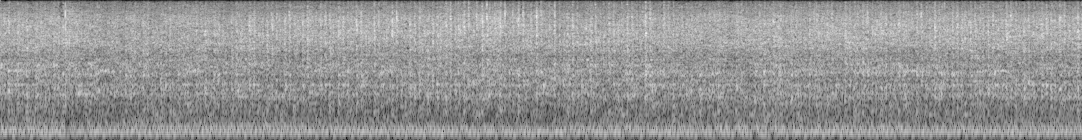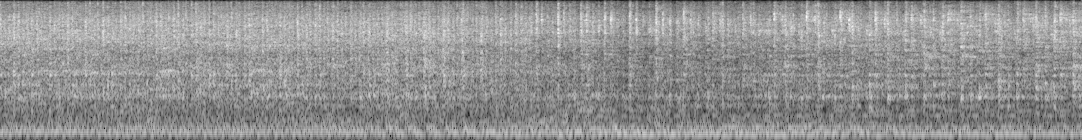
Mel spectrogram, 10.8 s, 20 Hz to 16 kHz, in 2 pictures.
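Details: 1953 Hemi V8 with its old carburetor settles into a steady, even idle on a first start: deep low rumble, no misses or knocks; normal idle.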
